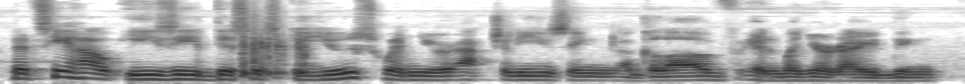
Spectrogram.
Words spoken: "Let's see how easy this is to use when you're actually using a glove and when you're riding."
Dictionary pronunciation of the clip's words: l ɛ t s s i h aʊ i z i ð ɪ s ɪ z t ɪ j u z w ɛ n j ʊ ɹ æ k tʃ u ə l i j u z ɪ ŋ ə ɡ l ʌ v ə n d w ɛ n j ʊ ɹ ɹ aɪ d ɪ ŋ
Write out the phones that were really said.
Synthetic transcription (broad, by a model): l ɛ t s s i h aʊ i z i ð ɪ s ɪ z t ɪ j u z w ɛ n j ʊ ɹ æ k tʃ u ə l i j u z ɪ ŋ ə ɡ l ʌ v ə n d w ɛ n j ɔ ɹ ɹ aɪ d ɪ ŋ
